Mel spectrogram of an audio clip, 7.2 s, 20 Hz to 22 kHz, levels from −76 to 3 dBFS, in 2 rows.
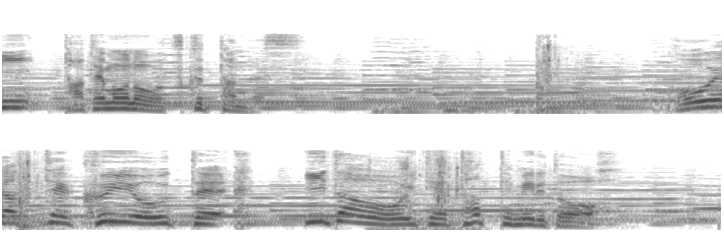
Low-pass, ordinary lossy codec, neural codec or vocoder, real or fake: none; none; none; real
